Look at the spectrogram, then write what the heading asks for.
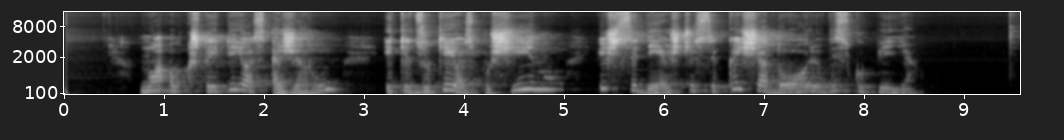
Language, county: Lithuanian, Utena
